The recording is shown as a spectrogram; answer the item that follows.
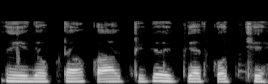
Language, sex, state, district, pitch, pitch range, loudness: Bengali, male, West Bengal, Malda, 135 Hz, 130-140 Hz, -16 LUFS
